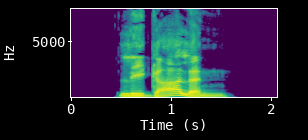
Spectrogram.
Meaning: inflection of legal: 1. strong genitive masculine/neuter singular 2. weak/mixed genitive/dative all-gender singular 3. strong/weak/mixed accusative masculine singular 4. strong dative plural
- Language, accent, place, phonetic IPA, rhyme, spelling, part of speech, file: German, Germany, Berlin, [leˈɡaːlən], -aːlən, legalen, adjective, De-legalen.ogg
